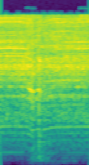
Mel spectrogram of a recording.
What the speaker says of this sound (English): and drill each hole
